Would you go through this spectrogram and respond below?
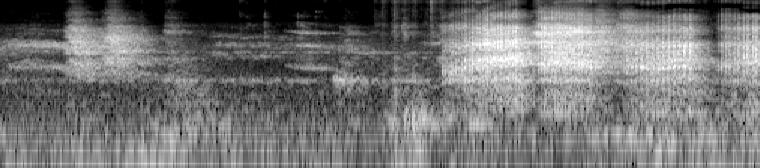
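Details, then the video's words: Monk parakeet giving harsh, grating squawks in rapid bursts, loudest and busiest toward the end, with a faint background hiss. "monk parakeet"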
